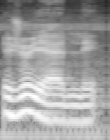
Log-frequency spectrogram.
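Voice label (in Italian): "gioielli", vocabolario dialettale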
